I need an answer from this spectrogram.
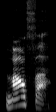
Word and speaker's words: malva: we make malva pudding you pronounce it malpha it is great comes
